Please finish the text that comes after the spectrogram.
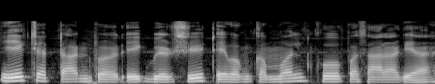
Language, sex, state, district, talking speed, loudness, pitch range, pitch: Hindi, male, Jharkhand, Garhwa, 150 wpm, -15 LUFS, 115-140 Hz, 125 Hz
